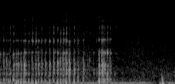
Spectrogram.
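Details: Female streamer on a live stream: a long, loud, rumbling belch lasting about a second, with a short second burp after it; burping.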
